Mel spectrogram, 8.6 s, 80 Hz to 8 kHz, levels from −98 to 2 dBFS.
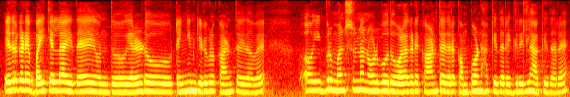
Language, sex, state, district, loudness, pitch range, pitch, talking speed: Kannada, female, Karnataka, Bellary, -16 LUFS, 195-220 Hz, 205 Hz, 125 wpm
